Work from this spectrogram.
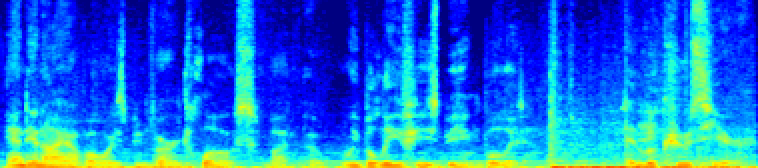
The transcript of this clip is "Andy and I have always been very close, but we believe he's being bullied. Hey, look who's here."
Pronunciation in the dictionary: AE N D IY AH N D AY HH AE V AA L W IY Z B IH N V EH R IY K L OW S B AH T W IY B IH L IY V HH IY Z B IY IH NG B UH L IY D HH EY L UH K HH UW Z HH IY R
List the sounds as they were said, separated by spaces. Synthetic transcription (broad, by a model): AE N D IY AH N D AY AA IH V AA L W IY Z B IH N V EH R IY K L OW S B AH T W IY B IH L IY V HH IY Z B IY IH NG B UH L IY D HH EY L UH K HH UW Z HH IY R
